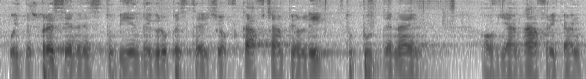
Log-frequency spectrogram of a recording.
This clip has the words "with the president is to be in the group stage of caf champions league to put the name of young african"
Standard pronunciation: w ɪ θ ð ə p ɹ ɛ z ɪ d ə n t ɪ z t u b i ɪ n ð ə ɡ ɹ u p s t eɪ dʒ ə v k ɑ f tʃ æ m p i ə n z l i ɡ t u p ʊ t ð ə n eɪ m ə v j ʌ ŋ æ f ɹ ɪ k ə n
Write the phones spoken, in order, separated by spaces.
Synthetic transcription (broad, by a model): w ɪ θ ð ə p ɹ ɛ s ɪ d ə n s t u b i ɪ n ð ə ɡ ɹ u p s t eɪ dʒ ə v k ɑ f tʃ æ m p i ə n l i ɡ t u p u t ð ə n eɪ m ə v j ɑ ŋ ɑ f ɹ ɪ k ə n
